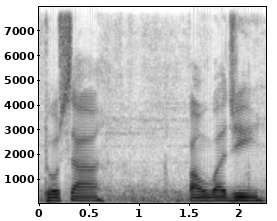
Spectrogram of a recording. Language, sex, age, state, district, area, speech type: Gujarati, male, 18-30, Gujarat, Amreli, rural, spontaneous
